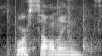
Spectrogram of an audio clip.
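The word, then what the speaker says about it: Börje Salming: a ceremony last year before he did um Bor salming that's how you pronounce it um anyways so I got a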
